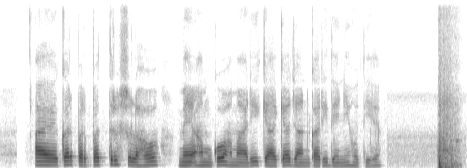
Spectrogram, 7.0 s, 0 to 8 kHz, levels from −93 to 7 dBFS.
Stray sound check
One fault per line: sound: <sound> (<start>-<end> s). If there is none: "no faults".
sound: thud (6.6-6.9 s)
